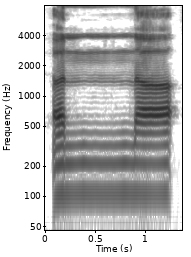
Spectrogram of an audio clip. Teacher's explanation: انا نون مشدد پہ غنہ ضروری ہے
